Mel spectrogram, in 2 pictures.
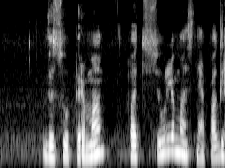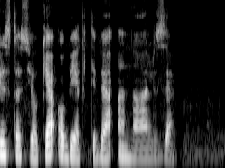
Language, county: Lithuanian, Telšiai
